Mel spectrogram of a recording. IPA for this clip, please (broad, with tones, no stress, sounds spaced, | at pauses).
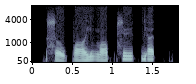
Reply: s o˨˩ w p ɔː˨˥ j m ɔː˨˥ p̚ s yː˥ k̚ j ɐ˥ t̚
